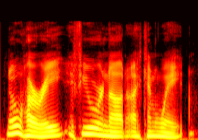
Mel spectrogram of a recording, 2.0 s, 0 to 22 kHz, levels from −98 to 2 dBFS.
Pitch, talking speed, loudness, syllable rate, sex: 140 Hz, 270 wpm, -16 LUFS, 6.6 syllables/s, male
